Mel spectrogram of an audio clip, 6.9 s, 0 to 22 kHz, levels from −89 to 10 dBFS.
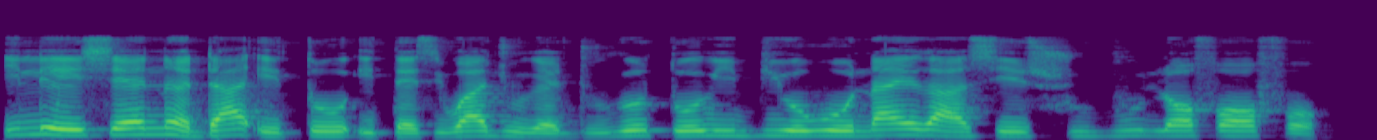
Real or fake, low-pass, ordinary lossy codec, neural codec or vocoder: real; 7.2 kHz; none; none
